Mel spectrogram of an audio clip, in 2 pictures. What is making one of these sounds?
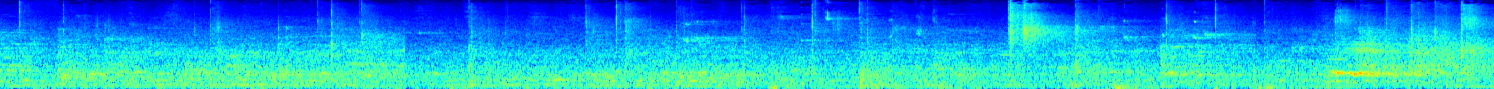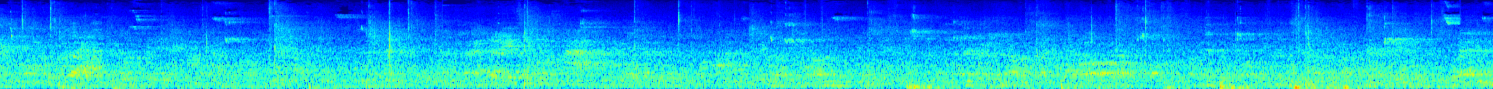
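Rackets strike a shuttlecock with sharp taps in a large echoing hall.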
